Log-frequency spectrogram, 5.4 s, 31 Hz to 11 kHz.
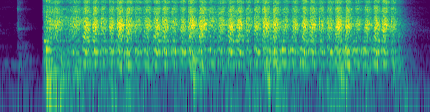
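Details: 1967 Chevrolet Camaro RS SS barn find with 15,000 original miles, first start after sitting 40 years, fuel pump off and running on the fuel in the carburetor bowl: it catches after a brief crank into a loud, lumpy V8 burble, then shuts off. Normal start.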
